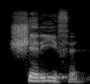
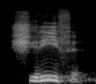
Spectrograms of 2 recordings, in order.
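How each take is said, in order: First: The first syllable has the vowel 'a'. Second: The first syllable has the vowel 'i'. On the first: This is not how the locals say it. "ما يقولون شريفة" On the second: This is how the original locals say it. "بكسر الشين"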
